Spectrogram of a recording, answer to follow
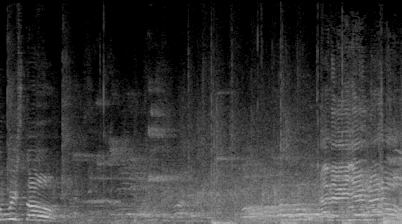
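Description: A basketball being dribbled on a hardwood gym floor, with a few low thuds of the ball. Players' voices shout and call out at the start and again over the last second and a half.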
